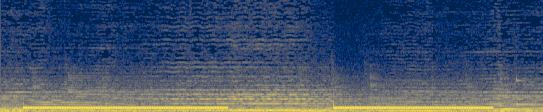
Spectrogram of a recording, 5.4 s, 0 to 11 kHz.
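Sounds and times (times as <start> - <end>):
electronic telephone ringing: 0.2 - 2.4, 3.3 - 5.3.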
